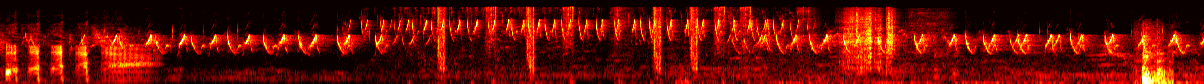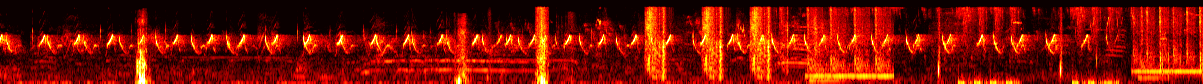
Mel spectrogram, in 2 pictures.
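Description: Birds chirping in a fast, unbroken run of high chirps, with scattered sharp clicks and knocks over it.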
